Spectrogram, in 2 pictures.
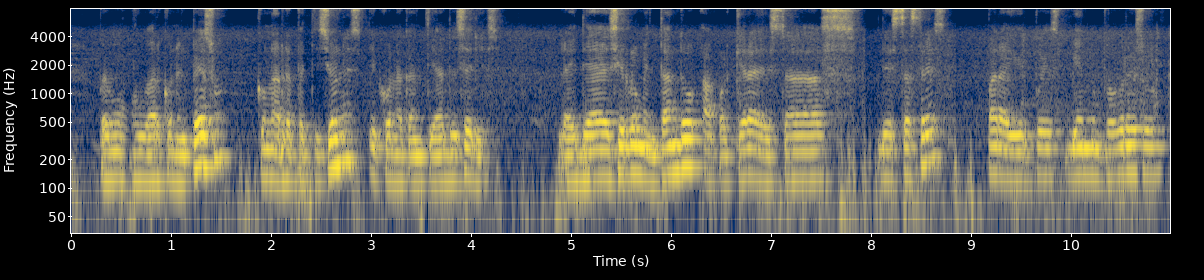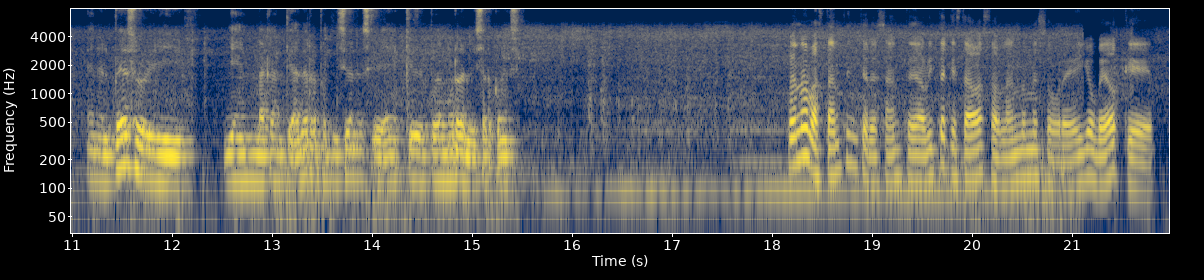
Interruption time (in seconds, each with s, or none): none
